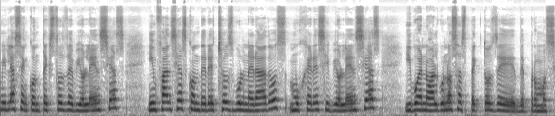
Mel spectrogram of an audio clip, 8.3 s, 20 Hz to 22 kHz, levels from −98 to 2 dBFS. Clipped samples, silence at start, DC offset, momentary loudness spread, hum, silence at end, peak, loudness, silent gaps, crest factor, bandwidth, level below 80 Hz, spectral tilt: under 0.1%; 0 s; under 0.1%; 6 LU; none; 0 s; -6 dBFS; -23 LUFS; none; 16 dB; over 20 kHz; -50 dBFS; -5 dB/octave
